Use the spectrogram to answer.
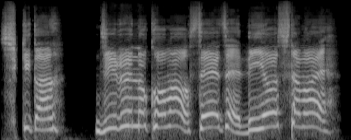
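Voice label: ATTACK, Japanese; XM8; GO ATTACK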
